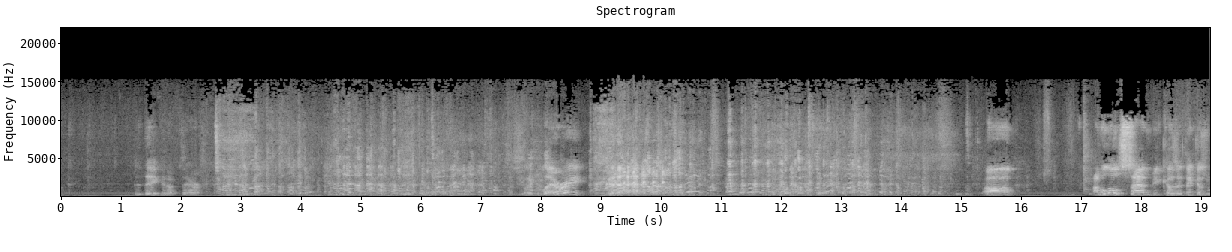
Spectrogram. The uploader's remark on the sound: Live STAND UP comedy and interview.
